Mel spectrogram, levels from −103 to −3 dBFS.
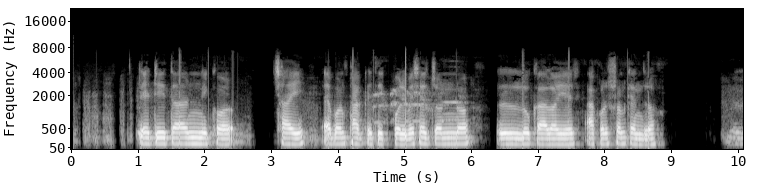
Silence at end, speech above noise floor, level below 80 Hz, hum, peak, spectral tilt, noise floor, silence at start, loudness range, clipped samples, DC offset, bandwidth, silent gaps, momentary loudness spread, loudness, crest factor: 0 s; 27 dB; -50 dBFS; none; -2 dBFS; -9.5 dB/octave; -40 dBFS; 0.55 s; 2 LU; under 0.1%; under 0.1%; 6.4 kHz; 0.68-0.73 s, 2.77-3.03 s, 9.07-9.58 s; 6 LU; -14 LUFS; 12 dB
